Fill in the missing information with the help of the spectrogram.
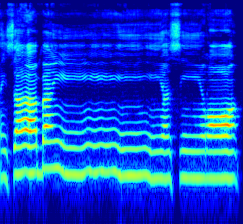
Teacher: با کو ہم نے یا کے ساتھ مشدد کیا ہے اور غنہ کیا ہے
